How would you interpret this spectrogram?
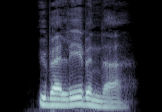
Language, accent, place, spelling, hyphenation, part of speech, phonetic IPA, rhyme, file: German, Germany, Berlin, Überlebender, Über‧le‧ben‧der, noun, [yːbɐˈleːbn̩dɐ], -eːbn̩dɐ, De-Überlebender.ogg
- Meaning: survivor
